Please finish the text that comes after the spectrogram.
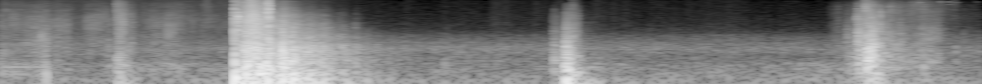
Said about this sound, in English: Hey, quit running in circles like that. I'm trying to shoot you. Gotcha.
